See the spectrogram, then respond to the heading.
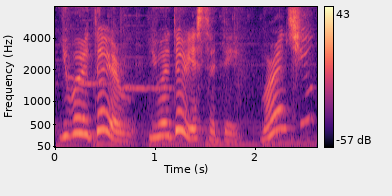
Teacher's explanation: you're not sure that the person was there, and that's where you use the rising intonation.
